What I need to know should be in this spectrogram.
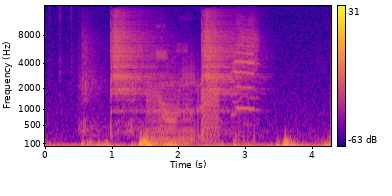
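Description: A video game plays a bright whooshing sound effect as a battle begins.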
